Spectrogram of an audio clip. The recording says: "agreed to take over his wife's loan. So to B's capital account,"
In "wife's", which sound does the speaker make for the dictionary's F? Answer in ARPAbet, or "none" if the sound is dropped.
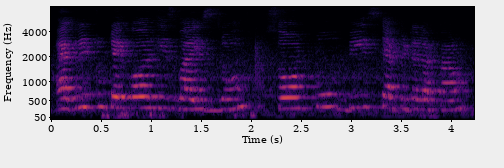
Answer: none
